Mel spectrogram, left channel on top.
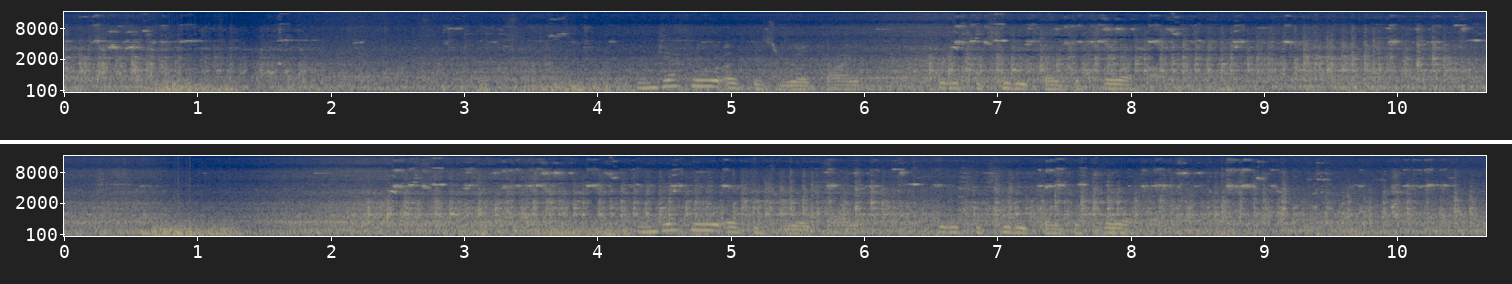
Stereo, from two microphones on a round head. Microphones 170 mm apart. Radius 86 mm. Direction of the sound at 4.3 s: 20° left (ahead or behind).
